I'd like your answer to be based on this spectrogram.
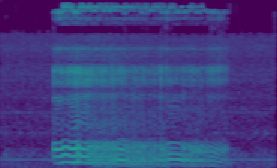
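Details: Sleeping pug snoring again: one drawn-out, buzzy, whistling breath with a wavering pitch, typical of a flat-faced dog's snore.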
